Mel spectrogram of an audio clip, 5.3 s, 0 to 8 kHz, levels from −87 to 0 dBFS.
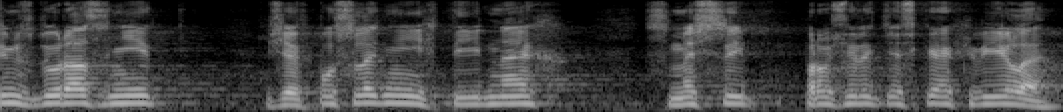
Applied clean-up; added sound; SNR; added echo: none; none; none; reverberation time 0.7 s.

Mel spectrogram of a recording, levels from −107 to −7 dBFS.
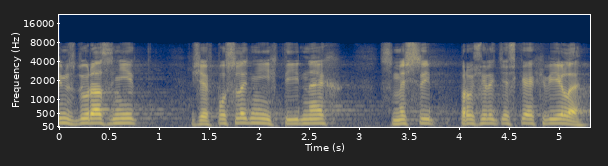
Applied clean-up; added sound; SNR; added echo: none; none; none; none.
